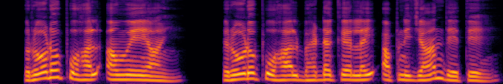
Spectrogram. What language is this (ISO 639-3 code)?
bhd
